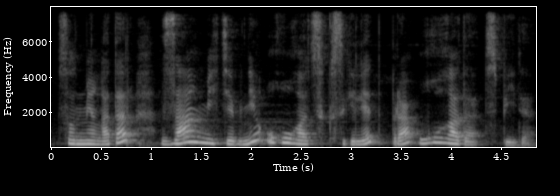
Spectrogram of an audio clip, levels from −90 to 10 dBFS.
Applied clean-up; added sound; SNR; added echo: none; none; none; none.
